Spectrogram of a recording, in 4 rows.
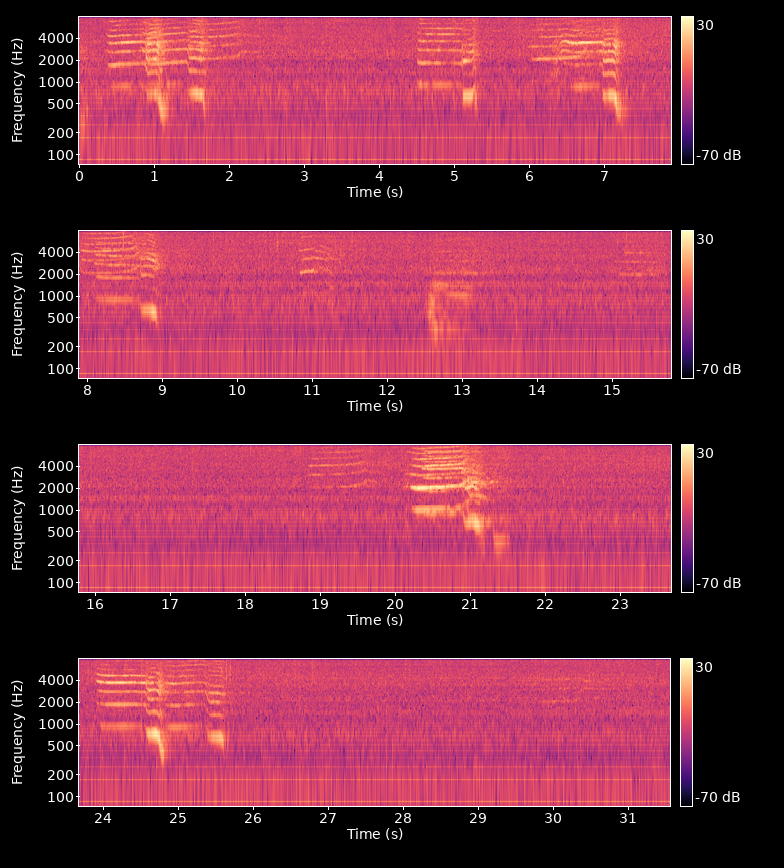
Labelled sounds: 0.0	2.7	killer whale, J pod, 0.28 to 8.0 kHz
4.3	5.5	killer whale, J pod, call S03, 0.46 to 8.0 kHz
5.8	9.2	killer whale, J pod, 0.29 to 8.0 kHz
10.6	11.6	killer whale, J pod, 0.98 to 8.0 kHz
12.3	13.5	killer whale, J pod, call S04, 0.16 to 4.5 kHz
15.0	15.9	killer whale, J pod, 1.7 to 5.3 kHz
18.7	20.0	killer whale, J pod, call S01, 1.8 to 8.0 kHz
20.0	21.7	killer whale, J pod, 0.16 to 8.0 kHz
23.7	25.9	killer whale, J pod, call S03, 0.21 to 8.0 kHz
29.3	31.2	killer whale, J pod, 1.6 to 4.6 kHz

